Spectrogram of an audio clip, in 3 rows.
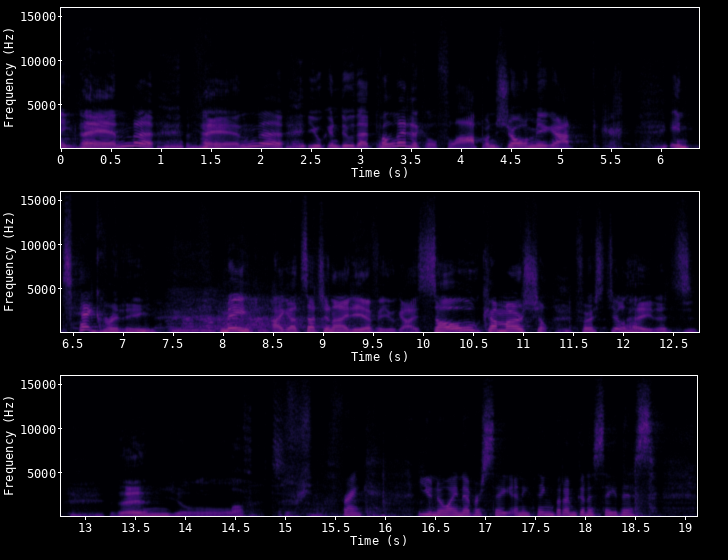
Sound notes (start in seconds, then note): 5.7 scoffs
